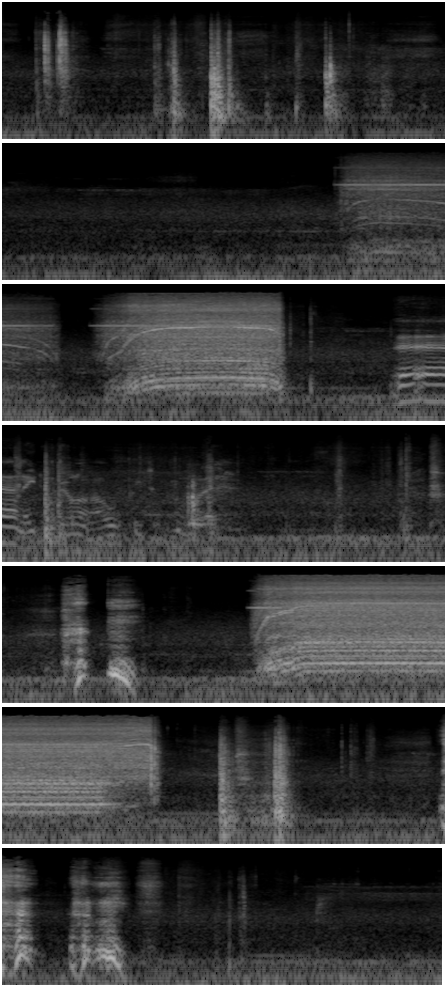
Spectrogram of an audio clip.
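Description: Cordless drill running in several bursts, each spinning up and winding down: a short run about eight seconds in, a louder one just after ten seconds, a brief one near thirteen, and a longer steady run of about three seconds past twenty seconds, driving a screw into hard oak. Scattered sharp clicks and knocks fall between the runs.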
